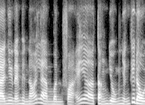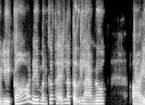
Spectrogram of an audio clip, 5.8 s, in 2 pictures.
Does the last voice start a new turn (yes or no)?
no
